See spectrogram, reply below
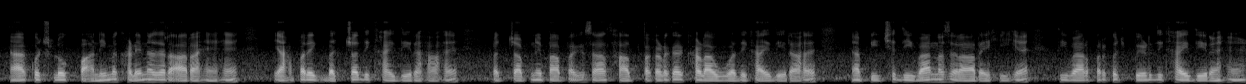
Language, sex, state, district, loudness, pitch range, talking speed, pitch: Hindi, male, Chhattisgarh, Balrampur, -27 LUFS, 95-105 Hz, 225 wpm, 100 Hz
